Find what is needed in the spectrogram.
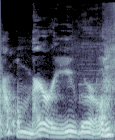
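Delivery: natural speaking voice, deep and dropped low. Retelling what a man she dated told her, imitating David's way of talking. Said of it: "That's how he talked".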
